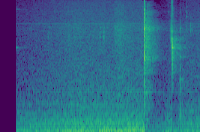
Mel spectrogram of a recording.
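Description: Low steady room hum, then two sharp clicks about a quarter second apart near the end.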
